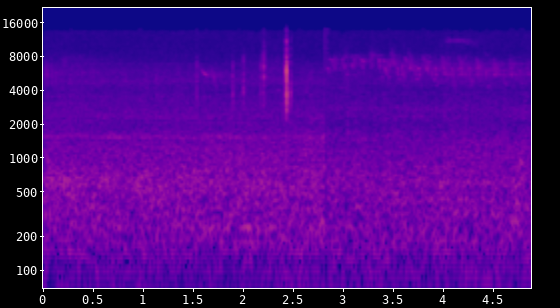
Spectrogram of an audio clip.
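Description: Steady rumble and outdoor hiss of a distant electric suburban train approaching along the line. A few brief clicks come about halfway through, and the background noise changes abruptly just under three seconds in.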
